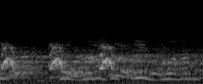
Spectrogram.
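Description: A dog crying out excitedly in short high calls, about two a second, as it jumps up at a person.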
